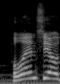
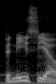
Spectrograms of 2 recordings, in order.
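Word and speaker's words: Benicio: Balencio Del Toro was in here. That's not how you pronounce his name. Valencio. No, it's uh Benio.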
